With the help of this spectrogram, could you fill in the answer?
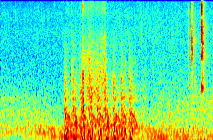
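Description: A quick, muffled volley of gunshots is fired from inside Mr. Washington's home, followed by a brief lull and a couple of sharper cracks near the end, with no voices.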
